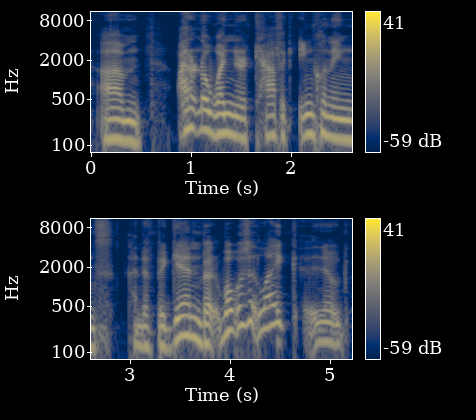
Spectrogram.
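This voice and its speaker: A man's voice: medium pitch, creaky, dry recording, studio quality. A man hosting a podcast, interviewing casually with informal, hesitant phrasing that circles back on itself. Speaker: podcast host.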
